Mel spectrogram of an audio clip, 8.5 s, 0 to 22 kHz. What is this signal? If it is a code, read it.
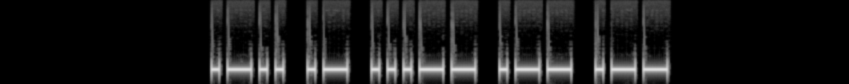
Morse code, heard as a keyed tone, about 15 wpm, 700 Hz. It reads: LA3WW
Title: DXCC-100 Call Signs - 5 Characters - Repeated 2x - 15wpm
